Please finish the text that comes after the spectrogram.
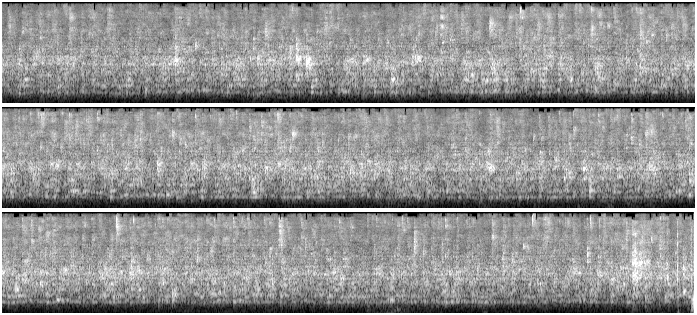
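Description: Water washes sand off a silicone miller table mat during fine gold separation, a soft steady trickle and spray running evenly throughout without pause.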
